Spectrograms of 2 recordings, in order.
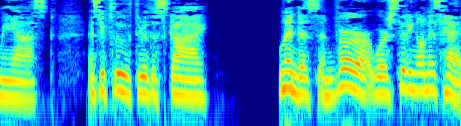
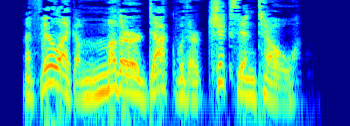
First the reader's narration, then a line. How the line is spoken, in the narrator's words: Lindis snorted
